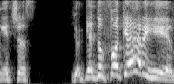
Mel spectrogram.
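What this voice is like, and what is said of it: Put-on New York accent. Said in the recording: “I did like his accent. He was very New York.”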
